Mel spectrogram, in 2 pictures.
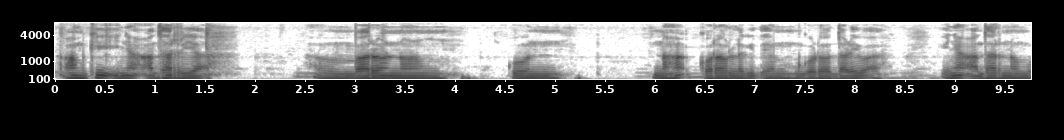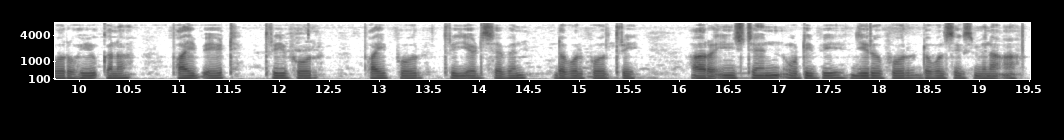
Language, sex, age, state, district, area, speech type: Santali, male, 18-30, West Bengal, Dakshin Dinajpur, rural, read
